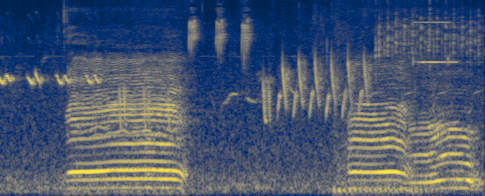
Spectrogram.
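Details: Two moos from tame cattle running downhill to their pen: a steady one-second drone, then a second moo that slides and wavers at its end, with birds chirping and tweeting between and over them.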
